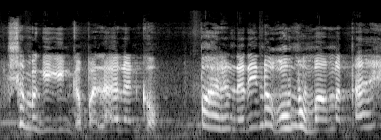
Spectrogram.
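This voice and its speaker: An actress playing an emotional, grieving young daughter in a Filipino radio drama. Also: female voice, sits high, moderate pace, pushed and bright, exaggerated voice. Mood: tearful, despairing. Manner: tearful, emotional delivery. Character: grief-stricken young daughter, weepy yet defiant. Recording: radio drama with faint noise.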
